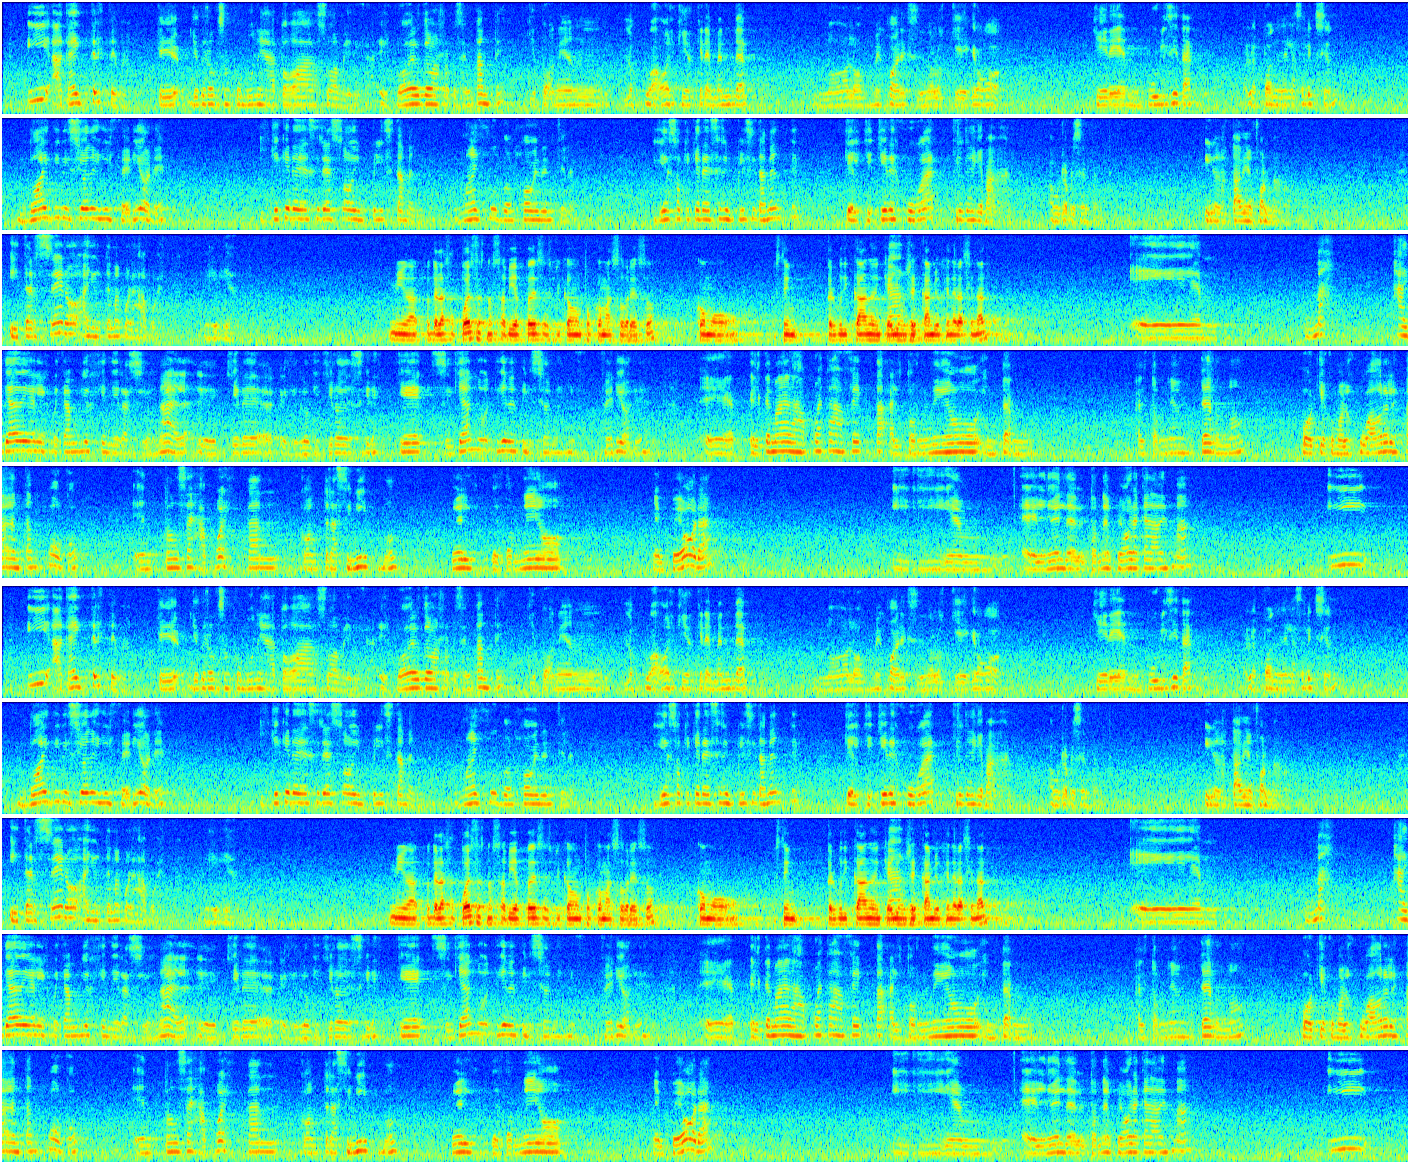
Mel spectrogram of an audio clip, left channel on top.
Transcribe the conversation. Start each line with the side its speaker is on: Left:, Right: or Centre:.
Left: y acá hay tres temas que yo creo que son comunes a toda Sudamérica. El poder de los representantes que ponen los jugadores que ellos quieren vender, no los mejores, sino los que ellos quieren publicitar, los ponen en la selección. No hay divisiones inferiores. ¿Y qué quiere decir eso implícitamente? No hay fútbol joven en Chile. ¿Y eso qué quiere decir implícitamente? Que el que quiere jugar tiene que pagar a un representante y no está bien formado. Y tercero, hay un tema con las apuestas, que es evidente.
Right: Mira, de las apuestas no sabía, ¿puedes explicar un poco más sobre eso? ¿Cómo estén perjudicando en que
Left: Está
Right: hay un
Left: dom-
Right: recambio generacional?
Left: eh, más allá del recambio generacional, eh, quiere, eh, lo que quiero decir es que si ya no tienes divisiones inferiores, eh, el tema de las apuestas afecta al torneo interno. Al torneo interno porque como a los jugadores les pagan tan poco, entonces apuestan contra sí mismos. El nivel del torneo empeora y em, el nivel del torneo empeora cada vez más y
